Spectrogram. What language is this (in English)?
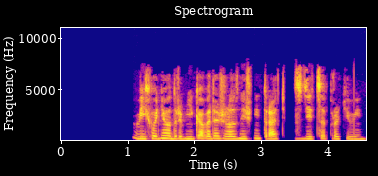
Czech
